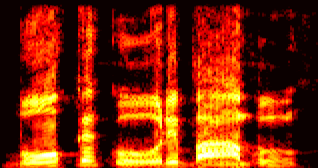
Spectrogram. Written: Boca Core Babo

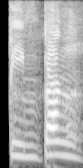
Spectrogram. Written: Pimpam

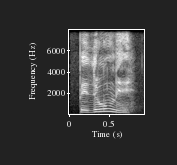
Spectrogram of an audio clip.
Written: Pedrume

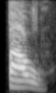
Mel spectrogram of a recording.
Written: Pau

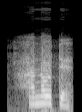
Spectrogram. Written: Anote

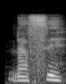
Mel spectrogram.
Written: Nace

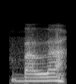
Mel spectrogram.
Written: Bala

